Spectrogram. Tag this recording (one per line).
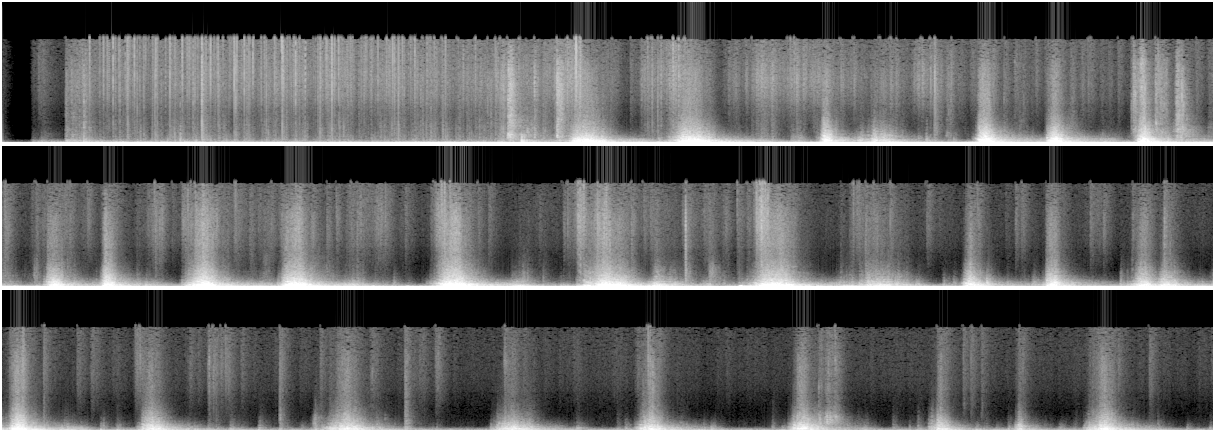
can
fast
fire
flame
movement
rapid
reverb
spray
